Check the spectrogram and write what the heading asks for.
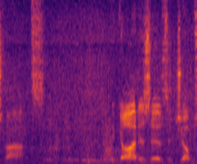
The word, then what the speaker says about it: schwarz: know what schwartz is schwartz is in german black and pronounced schwarz the guy deserves a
